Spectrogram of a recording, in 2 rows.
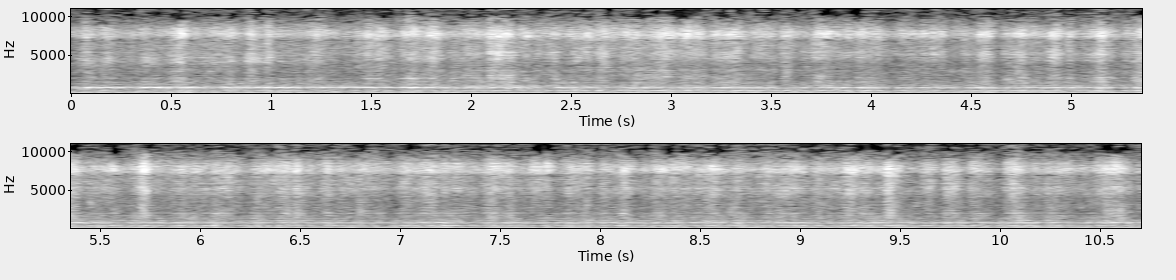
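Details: American Standard Freedom 90 single-stage natural gas furnace: steady low blower hum with a faint water-trickling texture, winding down in falling tones near the end; abnormal noise, cause unknown.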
